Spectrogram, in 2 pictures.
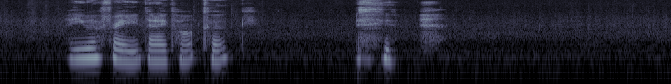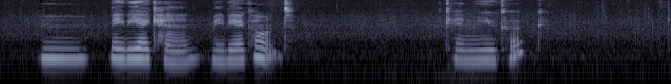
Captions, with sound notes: are you afraid that I can't cook? *laughs* hmm, maybe I can maybe I can't can you cook?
